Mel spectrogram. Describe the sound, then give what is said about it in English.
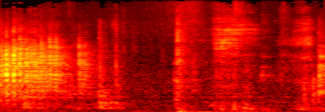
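Dice rattle and clatter across a hard tabletop in a quick series of sharp clicks and tumbling knocks as players each roll during a game, with a few bouncing impacts before settling. “Just yeah, like so we each roll and we don't add anything.”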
